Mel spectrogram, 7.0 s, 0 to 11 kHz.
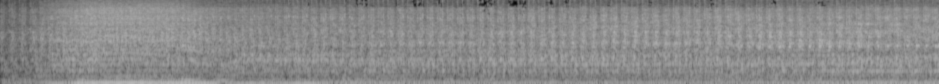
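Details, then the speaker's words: Opel Insignia 1.6 diesel 136 hp at about 154,000 km, idling with rapid steady tak-tak tapping clatter about three per second, heard about a metre from the car: worn timing chain, later fixed by replacing the timing chain parts and oil pump. "ilk geldiğimizde aracımız neyi vardı sesi duyduğunuz ses tak tak tak tak vuruyordu orta kurma dişisi ve yağ pompasını değiştirdik"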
